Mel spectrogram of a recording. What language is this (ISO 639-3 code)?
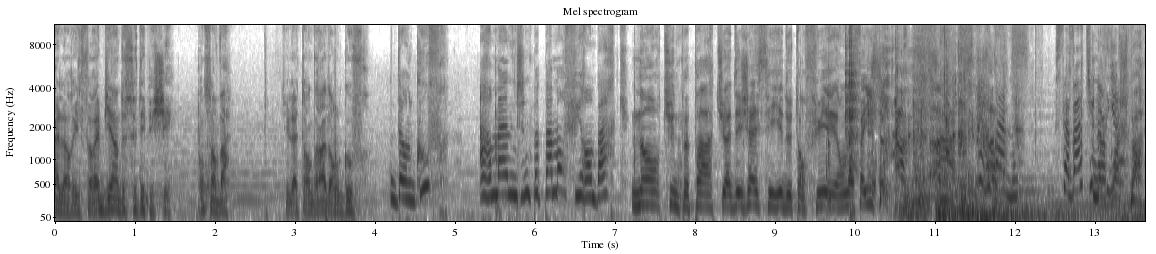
fra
